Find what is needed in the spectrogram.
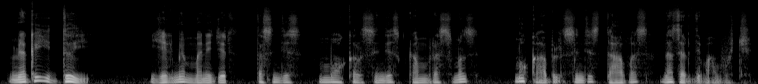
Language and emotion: Kashmiri, disgusted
